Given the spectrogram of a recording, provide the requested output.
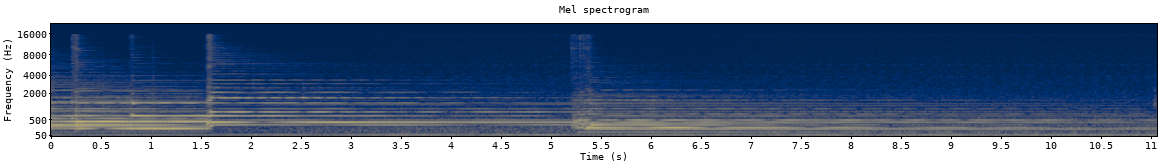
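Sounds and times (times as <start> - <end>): autoharp chord ringing: 0.0 - 11.0.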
